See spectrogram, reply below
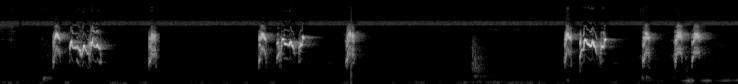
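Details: Energetic sooty-headed bulbul song used as a lure, alternating chattering warbled phrases with single sharp clipped notes, grouped in bursts separated by short pauses, with a constant shrill high hum in the background.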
